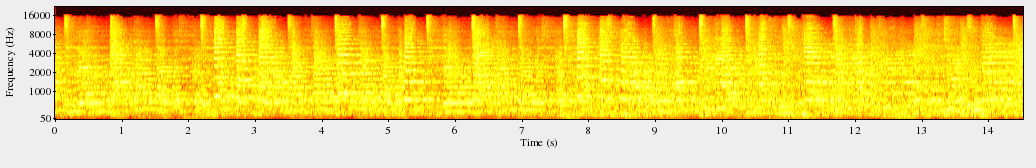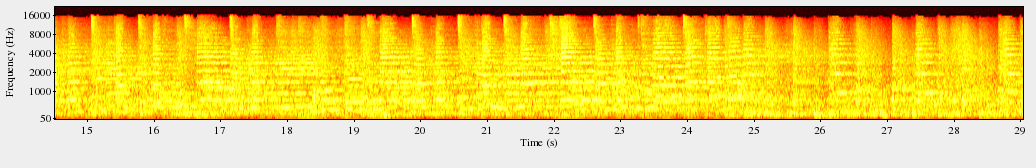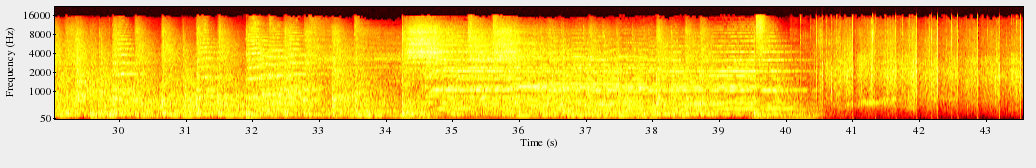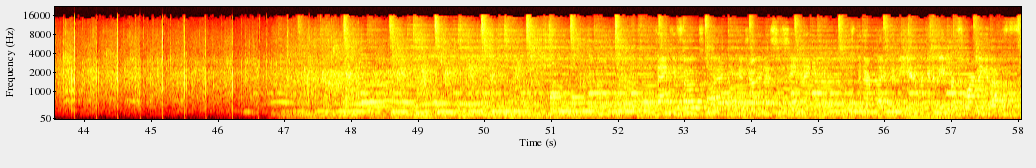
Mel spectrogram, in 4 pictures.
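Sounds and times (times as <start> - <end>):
saxophones and brass: 0.0 - 33.4, 34.2 - 40.4
piano: 0.0 - 41.7, 46.2 - 58.0
drums: 0.0 - 58.0
upright bass: 46.8 - 58.0.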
